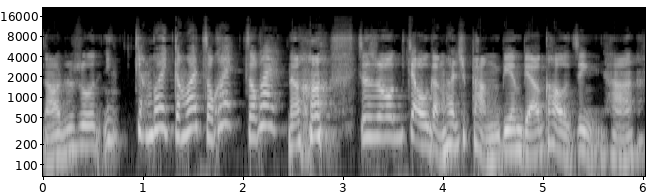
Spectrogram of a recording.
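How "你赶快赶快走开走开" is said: mock frightened, scared, very high, urgent voice. Retelling how someone urgently told the speaker to get away, imitating someone scared. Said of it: "表现出一个这么害怕的样子".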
